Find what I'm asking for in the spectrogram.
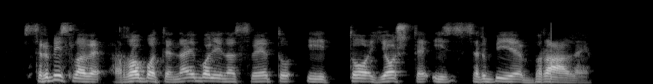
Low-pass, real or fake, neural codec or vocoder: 7.2 kHz; real; none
